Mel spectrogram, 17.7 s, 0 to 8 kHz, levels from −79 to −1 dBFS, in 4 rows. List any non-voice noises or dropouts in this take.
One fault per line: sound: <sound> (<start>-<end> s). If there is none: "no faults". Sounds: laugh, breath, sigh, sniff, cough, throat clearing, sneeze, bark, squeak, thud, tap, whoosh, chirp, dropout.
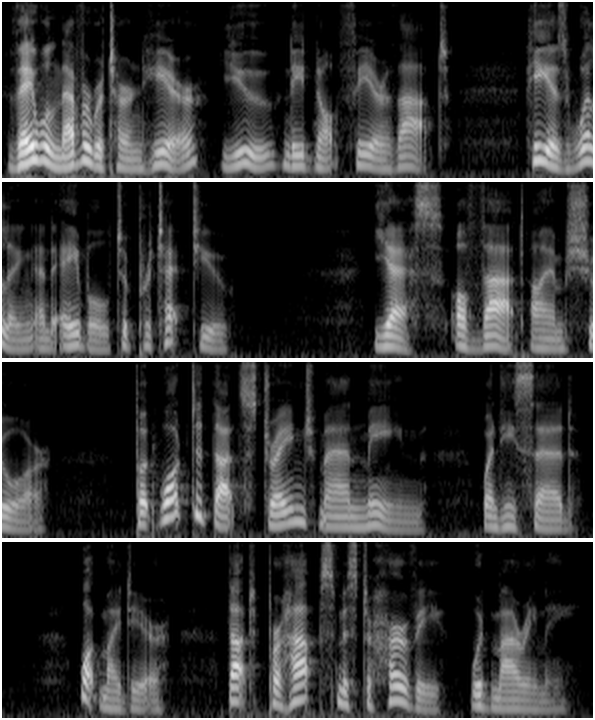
no faults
